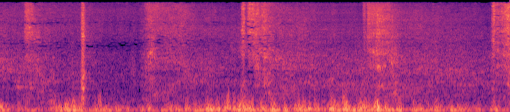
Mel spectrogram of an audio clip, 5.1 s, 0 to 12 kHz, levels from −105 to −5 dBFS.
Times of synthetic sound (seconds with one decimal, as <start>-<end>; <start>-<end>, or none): 3.1-4.2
